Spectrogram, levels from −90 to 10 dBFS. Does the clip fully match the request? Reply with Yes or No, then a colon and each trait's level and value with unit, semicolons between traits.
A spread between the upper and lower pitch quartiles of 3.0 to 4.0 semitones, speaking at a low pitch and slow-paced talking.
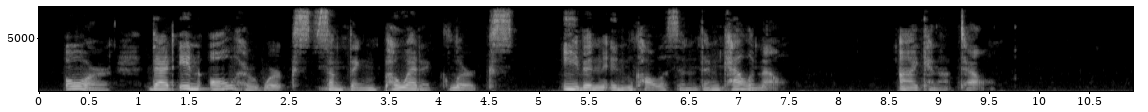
No: average, 3.6 semitones; high, 195 Hz; slow, 95 wpm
